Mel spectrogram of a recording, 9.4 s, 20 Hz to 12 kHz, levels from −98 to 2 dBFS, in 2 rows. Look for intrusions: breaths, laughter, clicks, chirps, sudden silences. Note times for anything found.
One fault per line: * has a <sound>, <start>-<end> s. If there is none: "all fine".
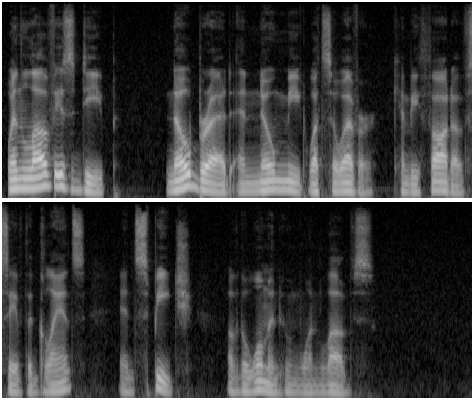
all fine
